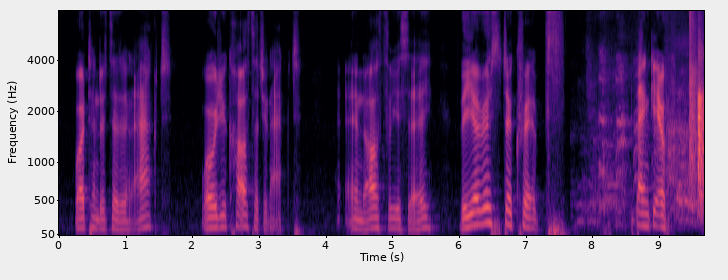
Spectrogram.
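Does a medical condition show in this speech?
Yes: cerebral palsy; oxygen deprivation at birth.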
